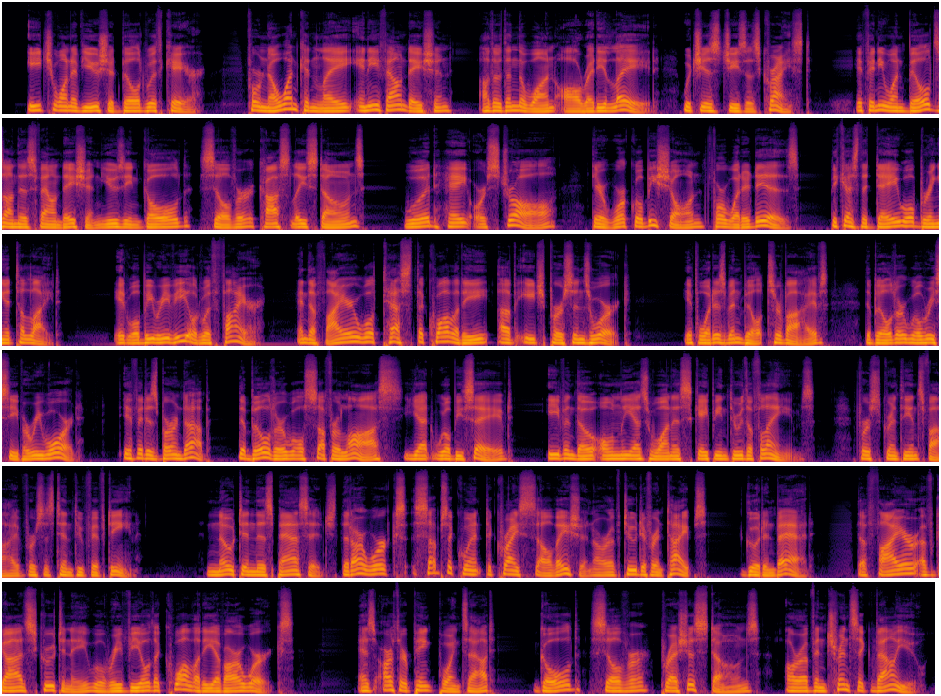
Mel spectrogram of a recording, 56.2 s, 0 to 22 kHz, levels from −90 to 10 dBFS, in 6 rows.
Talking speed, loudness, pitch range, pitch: 170 wpm, -15 LUFS, 110-140 Hz, 125 Hz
